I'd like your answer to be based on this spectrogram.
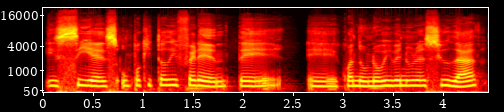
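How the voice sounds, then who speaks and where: A woman in her thirties from Colombia, telling her life story as an interview guest in a gentle, reflective way with pauses and fillers. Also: medium pitch, level tone, creaky, smooth, no echo, studio quality. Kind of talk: personal testimony interview.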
